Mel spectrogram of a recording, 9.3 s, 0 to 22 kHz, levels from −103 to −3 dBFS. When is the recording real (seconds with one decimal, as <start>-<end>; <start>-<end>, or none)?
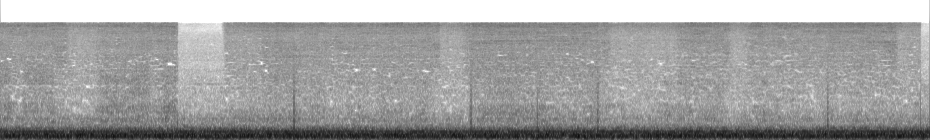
0.0-5.8; 8.8-9.3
